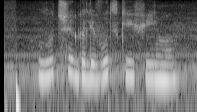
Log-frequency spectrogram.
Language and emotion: Russian, neutral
